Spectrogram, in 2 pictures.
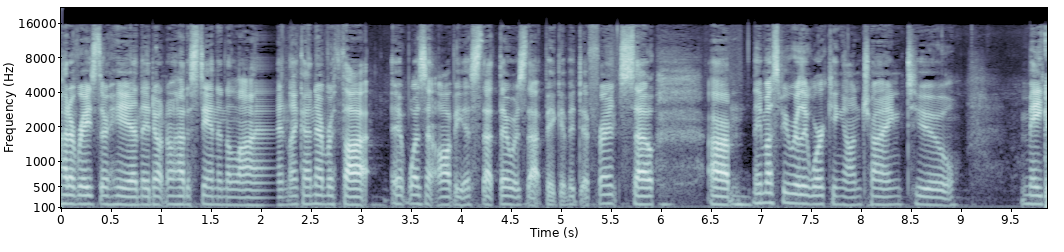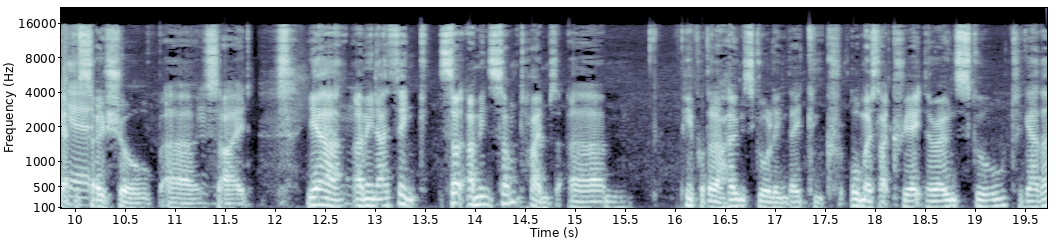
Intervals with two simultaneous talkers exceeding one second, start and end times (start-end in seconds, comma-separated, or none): none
